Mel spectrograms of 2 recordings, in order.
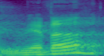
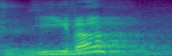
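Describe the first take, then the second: First: The name is said like the word river. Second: The name is said as Reva. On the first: The speaker calls it wrong. "I pronounced it River" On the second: The speaker calls it right. "it's pronounced Reva"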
